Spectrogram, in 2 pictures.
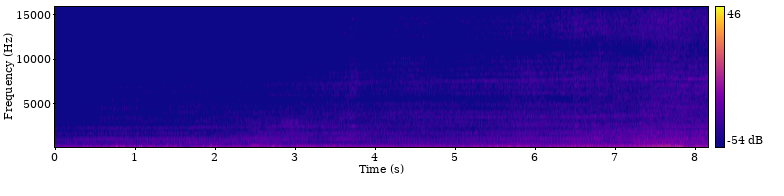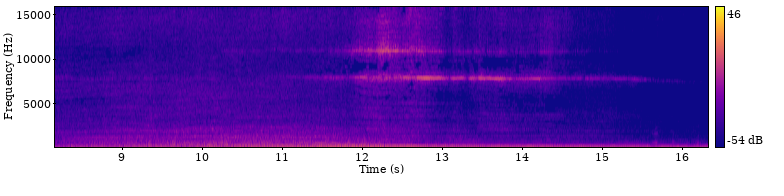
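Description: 1997 Subaru Impreza's naturally aspirated 2.0-litre flat-four boxer engine pulling hard in low-range gear as the car climbs a sand hill, getting steadily louder as it comes closer and loudest about three quarters of the way through. A thin high whine is heard at its loudest.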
